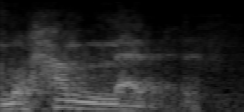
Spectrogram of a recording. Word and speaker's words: Muhammad: But the name of our Prophet is the same, and is to be pronounced the same, regardless to how the spelling varies. It's Muhammad.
